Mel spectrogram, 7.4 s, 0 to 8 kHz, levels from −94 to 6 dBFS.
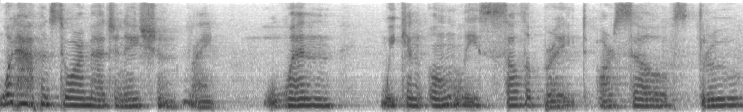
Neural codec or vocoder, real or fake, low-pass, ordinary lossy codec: vocoder, 24 kHz, 100 mel bands, Vocos; fake; 7.2 kHz; MP3, 48 kbps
